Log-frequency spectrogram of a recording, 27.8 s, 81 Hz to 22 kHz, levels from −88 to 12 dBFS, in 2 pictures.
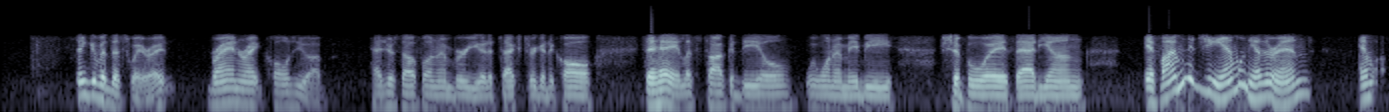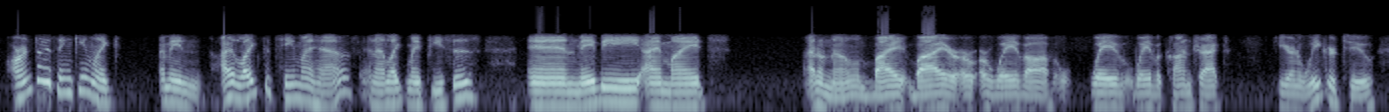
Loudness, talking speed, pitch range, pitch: -18 LUFS, 190 wpm, 100-130 Hz, 110 Hz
